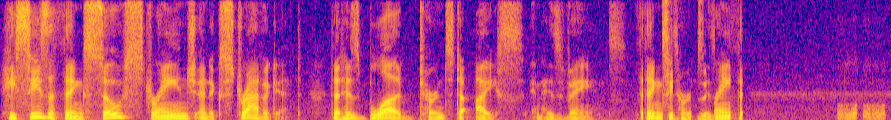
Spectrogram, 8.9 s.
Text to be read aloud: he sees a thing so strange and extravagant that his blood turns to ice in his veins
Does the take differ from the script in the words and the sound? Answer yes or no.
yes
